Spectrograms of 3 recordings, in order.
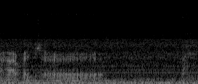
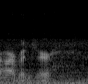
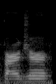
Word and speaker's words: Harbinger: 1 more gold and another harbinger. I call it Berger. I don't know why. It's Harbinger. I'm still probably pronouncing that wrong.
